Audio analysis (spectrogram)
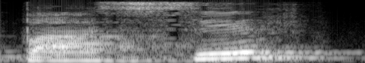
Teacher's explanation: Tem sempre o valor de uma sibilante surda.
